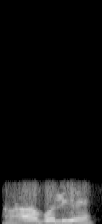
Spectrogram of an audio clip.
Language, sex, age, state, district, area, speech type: Hindi, female, 60+, Bihar, Samastipur, rural, conversation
